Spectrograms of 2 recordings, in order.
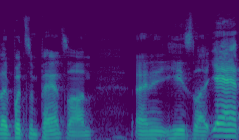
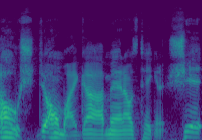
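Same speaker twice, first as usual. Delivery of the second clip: mock panicked outburst, male voice. Retelling a man coming out to claim his lost baby, imitating him freaking out. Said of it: "he's like freaking out".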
